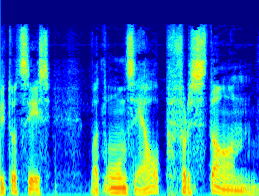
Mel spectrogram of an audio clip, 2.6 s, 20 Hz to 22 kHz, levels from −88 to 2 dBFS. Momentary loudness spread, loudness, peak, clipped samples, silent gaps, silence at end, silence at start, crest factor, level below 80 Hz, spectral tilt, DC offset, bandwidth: 10 LU; -23 LUFS; -6 dBFS; under 0.1%; none; 0 s; 0 s; 18 dB; -42 dBFS; -4 dB/octave; under 0.1%; 13 kHz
